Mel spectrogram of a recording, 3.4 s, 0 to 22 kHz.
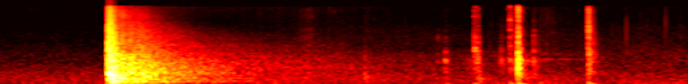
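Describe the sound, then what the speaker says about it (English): A 7.62x51mm NATO rifle shot fired into a block, one sharp loud crack with a decaying tail, followed by a few light metallic clicks and clatters. "I'm shooting all over this block and I'm not shooting directly underneath the chronograph."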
